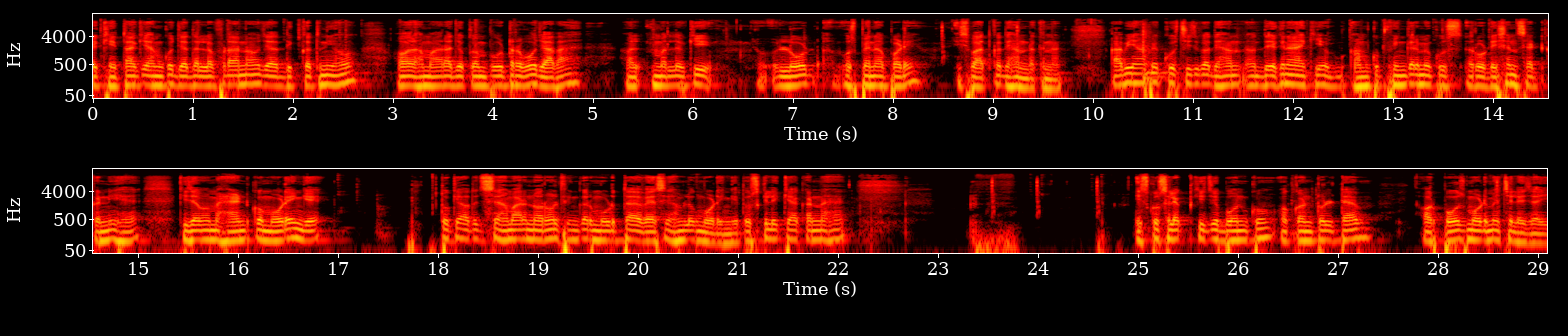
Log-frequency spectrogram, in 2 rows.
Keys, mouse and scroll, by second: 0.0-0.4 scroll down 4, 0.4 right click, 1.0-1.4 scroll down 2, 1.4 right click, 1.4 shift+middle click, 2.2-2.5 scroll up 4, 2.5 right click, 2.7 shift+middle click, 3.5-3.8 scroll down 1, 3.8-6.8 right drag, 7.2 Tab, 8.3 click, 9.0 click, 9.5-11.2 shift+middle drag, 11.2 KP_7, 11.5-12.0 scroll up 6, 12.0-12.5 shift+middle drag, 12.6-13.0 scroll up 3, 13.0-13.5 shift+middle drag, 13.5-14.0 scroll up 3, 14.0-19.6 shift+middle drag, 20.1-23.4 shift+middle drag, 23.4 click, 23.8 click, 24.4 click, 26.6 ctrl+Tab, 28.4 click.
